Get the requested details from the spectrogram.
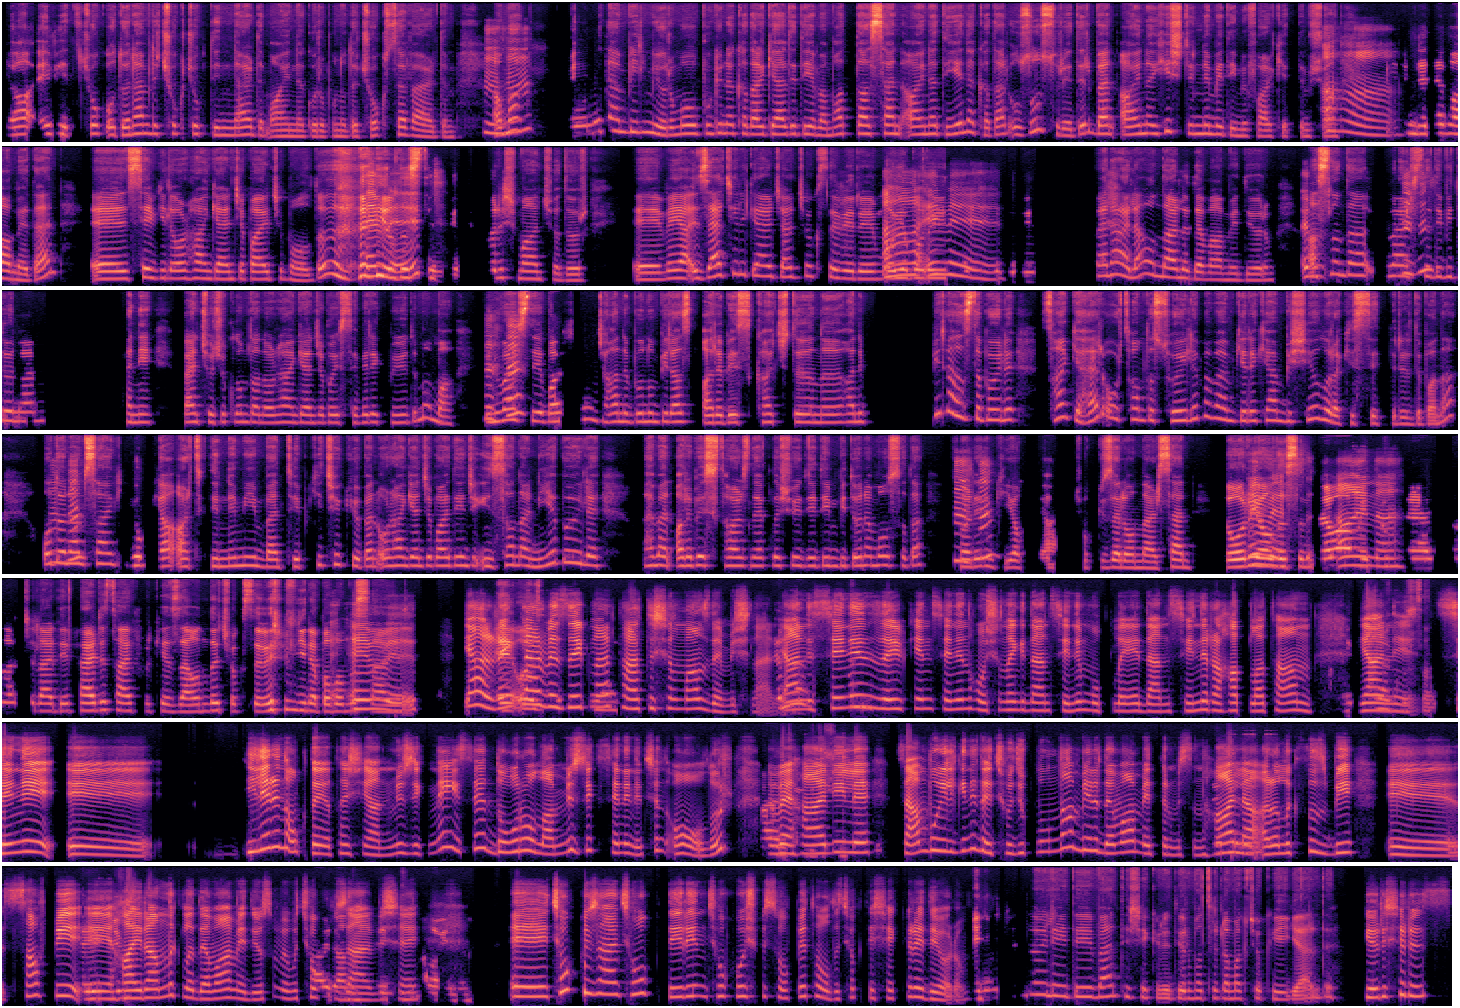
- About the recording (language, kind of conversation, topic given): Turkish, podcast, Çocukken dinlediğin müzikler, bugün yaptığın müziği nasıl etkiledi?
- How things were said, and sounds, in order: tapping; other background noise; chuckle; laughing while speaking: "çok severim"; unintelligible speech; unintelligible speech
